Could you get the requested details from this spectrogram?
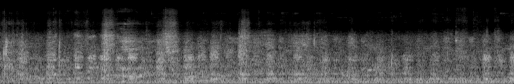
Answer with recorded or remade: remade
